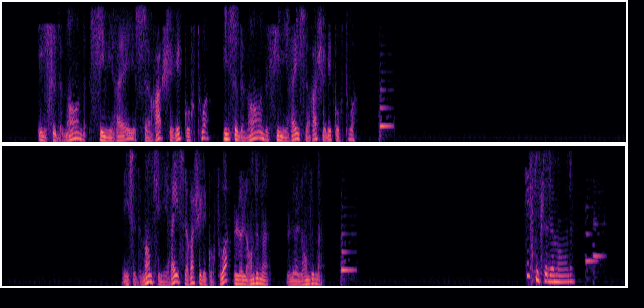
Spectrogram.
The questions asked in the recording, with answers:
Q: Qu'est-ce qu'il se demande ?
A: Si Mireille sera chez les Courtois le lendemain.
